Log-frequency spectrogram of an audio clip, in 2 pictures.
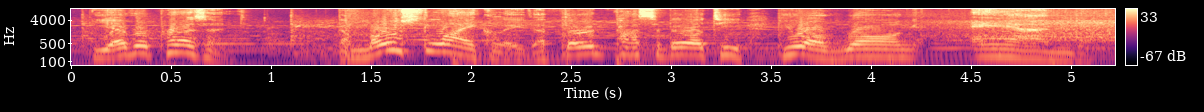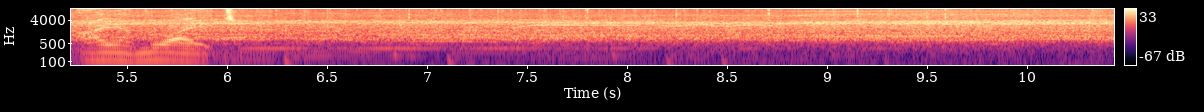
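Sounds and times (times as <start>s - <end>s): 
speech: 0.1s - 6.1s
crowd cheering wildly: 4.2s - 10.4s
crowd whoops and whistles: 6.0s - 10.4s.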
